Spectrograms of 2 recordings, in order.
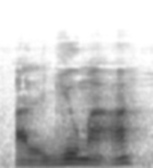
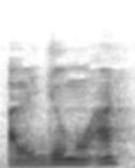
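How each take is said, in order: First: The m is followed by an a vowel. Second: The m is followed by a u vowel. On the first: "bisa di fathah" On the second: "di dhammah mimnya"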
